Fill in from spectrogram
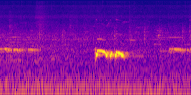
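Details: Zebra dove delivering a single rolling coo phrase of rapid, slightly stuttered notes, flanked by a faint steady whistled tone before and after.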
